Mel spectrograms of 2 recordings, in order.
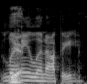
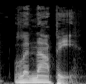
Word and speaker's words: Lenni Lenape: I think that's right. Lenni Lenape. – Lenape. – Yeah. – Is what Wikipedia says.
